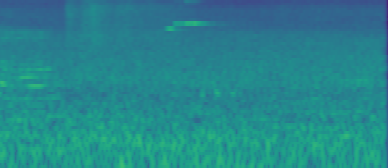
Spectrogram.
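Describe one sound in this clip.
A truck engine rumbles past.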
